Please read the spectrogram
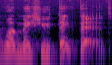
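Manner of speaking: high, coy voice; mock innocent question. Teasing the toxic gamer on the headset, high mock-innocent voice. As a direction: play dumb with a sweet, high question. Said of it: "I was like".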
